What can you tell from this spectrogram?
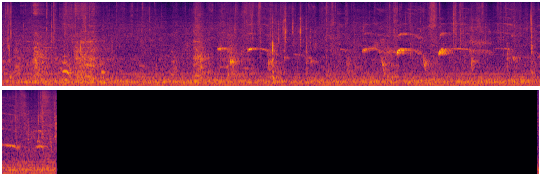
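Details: Toy Poodles of the AKC-registered breed, giving thin, high whimpering yips that rise and fall in short bursts over steady background hiss, before the sound cuts to silence.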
